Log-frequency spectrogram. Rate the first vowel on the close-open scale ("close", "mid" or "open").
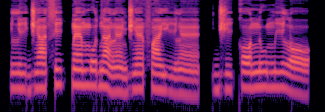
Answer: close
